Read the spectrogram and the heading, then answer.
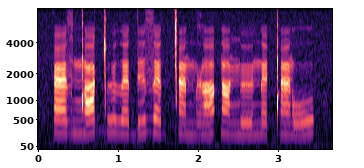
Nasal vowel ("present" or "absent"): present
